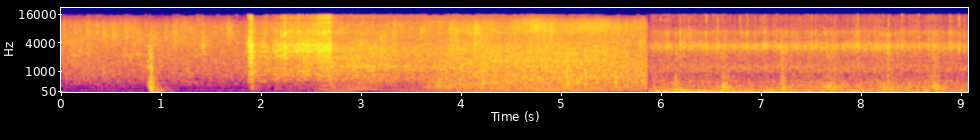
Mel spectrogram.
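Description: Steady rain with two short thuds about a second apart, then a car engine starts and runs as the car pulls away. About six seconds in, the engine's low hum becomes heavier, as heard from inside the car.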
